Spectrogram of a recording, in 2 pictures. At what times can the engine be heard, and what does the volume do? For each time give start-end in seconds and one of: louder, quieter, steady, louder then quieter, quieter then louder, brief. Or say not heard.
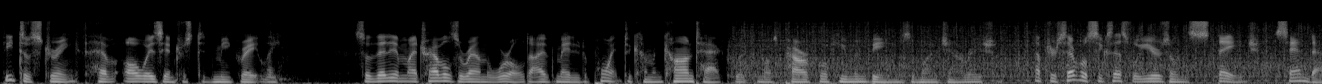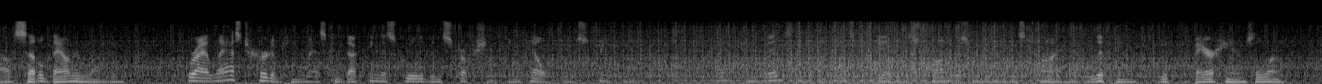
7.2-26.4 louder.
